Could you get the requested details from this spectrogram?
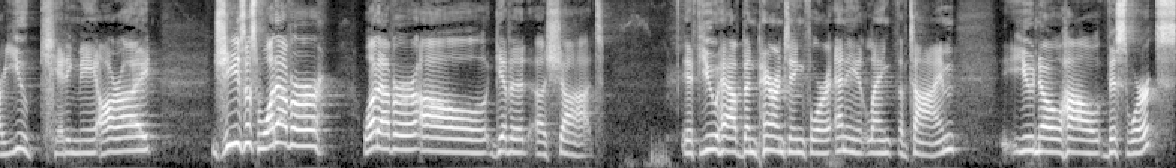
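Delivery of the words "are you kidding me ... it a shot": play-acted heavy dry sarcasm, drawn-out "I'll". Acting out own response to prompts from Jesus: imitating own sarcastic reply. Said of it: "I respond the same way sometimes".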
